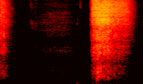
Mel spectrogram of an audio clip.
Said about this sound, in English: Oh, excuse me, blow my nose. No, I didn't have no dairy. It's just fucking allergies.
